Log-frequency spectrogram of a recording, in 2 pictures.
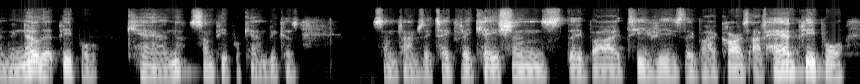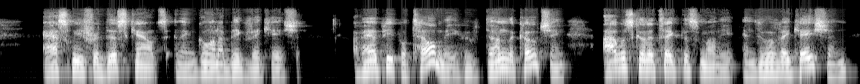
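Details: Adult male speaker; typical speech.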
